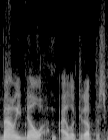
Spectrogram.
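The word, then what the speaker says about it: Mauigoa: Maui Noah with an N. With an N. Yes. It's a silent G replaced by an N.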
